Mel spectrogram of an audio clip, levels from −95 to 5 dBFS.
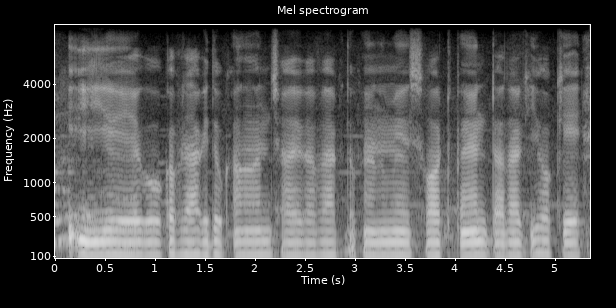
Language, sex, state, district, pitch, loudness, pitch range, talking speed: Maithili, male, Bihar, Samastipur, 110 Hz, -19 LUFS, 110-115 Hz, 145 wpm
